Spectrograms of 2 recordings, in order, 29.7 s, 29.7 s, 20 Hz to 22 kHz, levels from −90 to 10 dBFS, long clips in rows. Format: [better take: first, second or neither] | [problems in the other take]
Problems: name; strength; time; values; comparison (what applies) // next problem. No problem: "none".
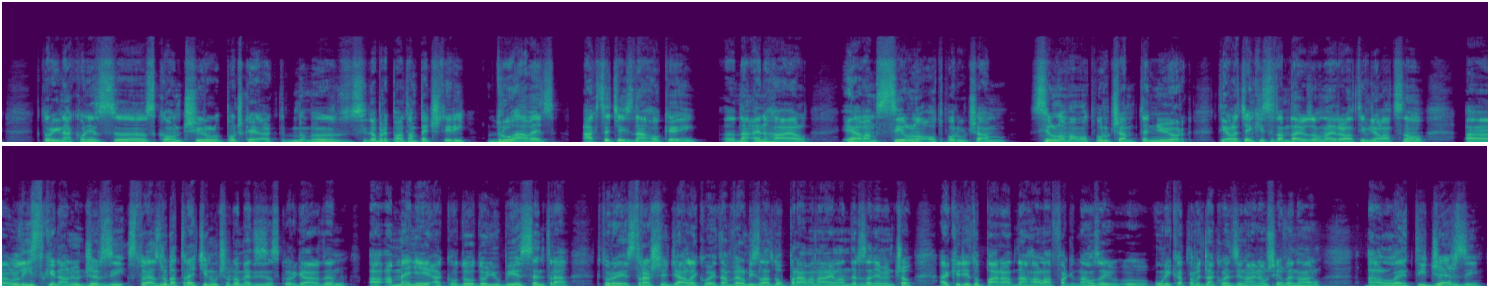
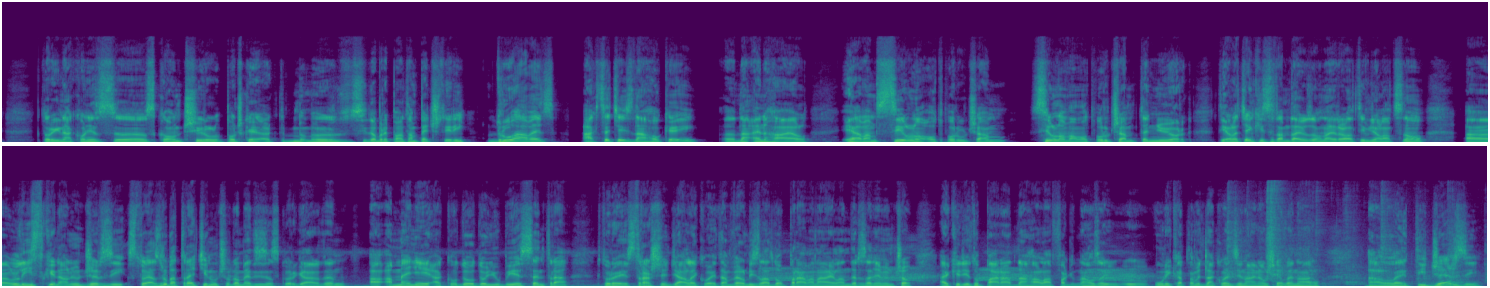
first | animal sounds; noticeable; from 18 s on; 15 dB below the speech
